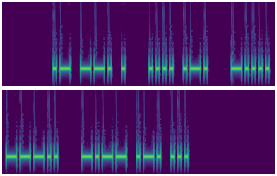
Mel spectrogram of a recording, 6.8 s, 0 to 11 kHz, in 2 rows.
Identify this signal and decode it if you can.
Morse code, heard as a keyed tone, about 28 wpm, 700 Hz. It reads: AGE HR 68 YRS
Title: Practice QSO - Exchange 3 - More Info - 28wpm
